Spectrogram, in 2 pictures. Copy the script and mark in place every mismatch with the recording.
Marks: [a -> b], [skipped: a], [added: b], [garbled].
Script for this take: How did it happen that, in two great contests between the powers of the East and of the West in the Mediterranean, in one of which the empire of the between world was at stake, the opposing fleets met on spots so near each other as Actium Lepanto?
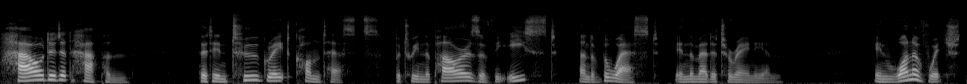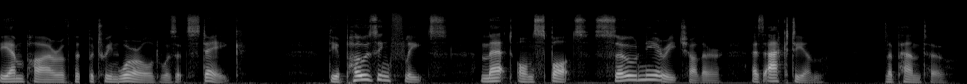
How did it happen that, in two great contests between the powers of the East and of the West in the Mediterranean, in one of which the empire of the between world was at stake, the opposing fleets met on spots so near each other as Actium Lepanto?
